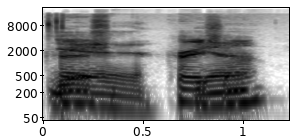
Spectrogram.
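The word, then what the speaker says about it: Kreayshawn: And then you were featured on the Krayshawn, is that how you say it? Krayshawn? Yeah.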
